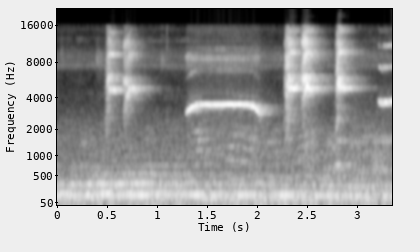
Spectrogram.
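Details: Magpie-robin song used to prompt an untrained bird into singing: one long, level, pure whistle framed by short raspy chattering bursts, with a steady low background hum.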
